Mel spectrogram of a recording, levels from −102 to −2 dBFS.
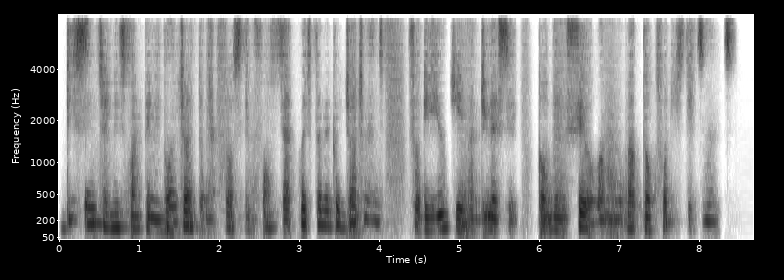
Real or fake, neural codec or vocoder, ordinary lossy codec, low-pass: fake; codec, 44.1 kHz, 0.9 kbps, DAC; none; 7.2 kHz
